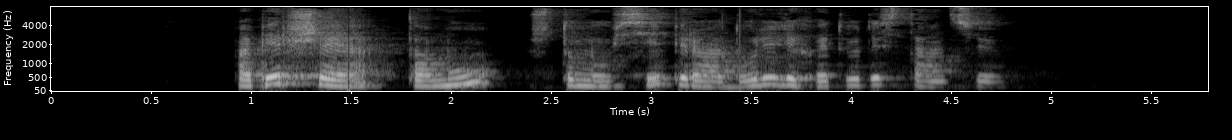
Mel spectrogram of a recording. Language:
Belarusian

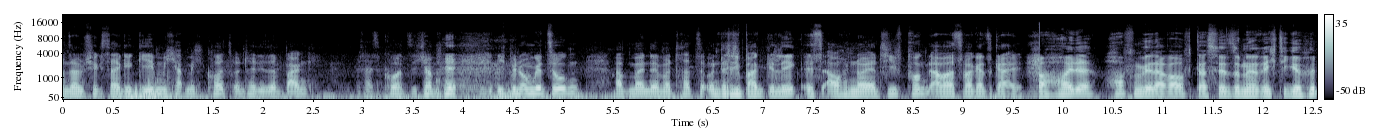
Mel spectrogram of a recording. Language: German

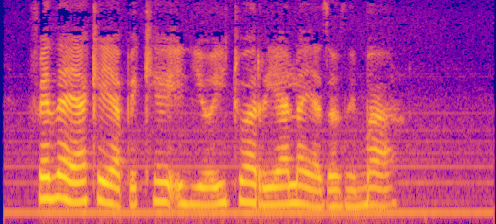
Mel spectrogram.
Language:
Swahili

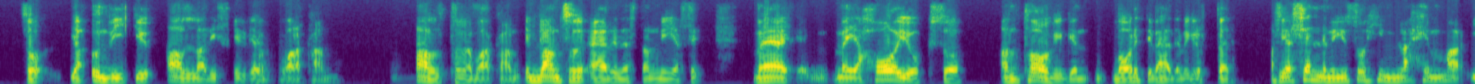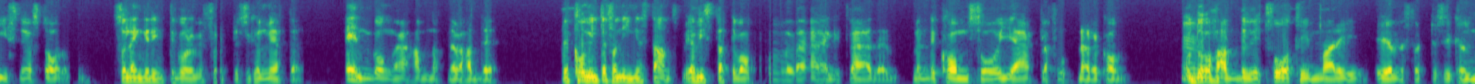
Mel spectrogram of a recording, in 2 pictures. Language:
Swedish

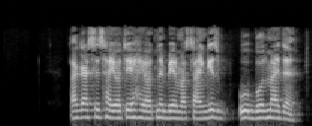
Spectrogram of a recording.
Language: Uzbek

